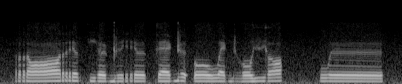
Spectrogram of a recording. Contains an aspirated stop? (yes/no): no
